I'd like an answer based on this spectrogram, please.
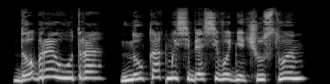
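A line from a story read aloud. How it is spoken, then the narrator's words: Cheerful. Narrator (Russian): И весело произносит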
